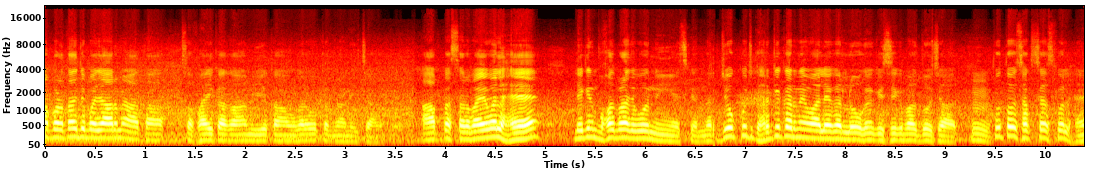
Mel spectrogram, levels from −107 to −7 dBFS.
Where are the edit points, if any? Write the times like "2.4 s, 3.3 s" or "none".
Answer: 1.3 s, 3.6 s, 6.6 s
